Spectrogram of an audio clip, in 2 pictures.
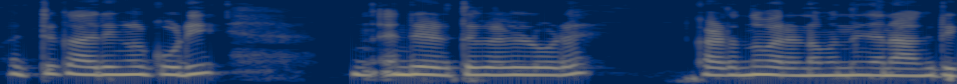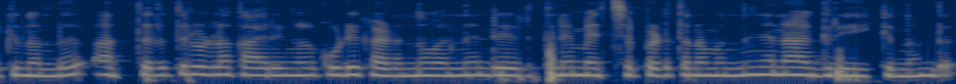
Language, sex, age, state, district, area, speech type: Malayalam, female, 18-30, Kerala, Kottayam, rural, spontaneous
